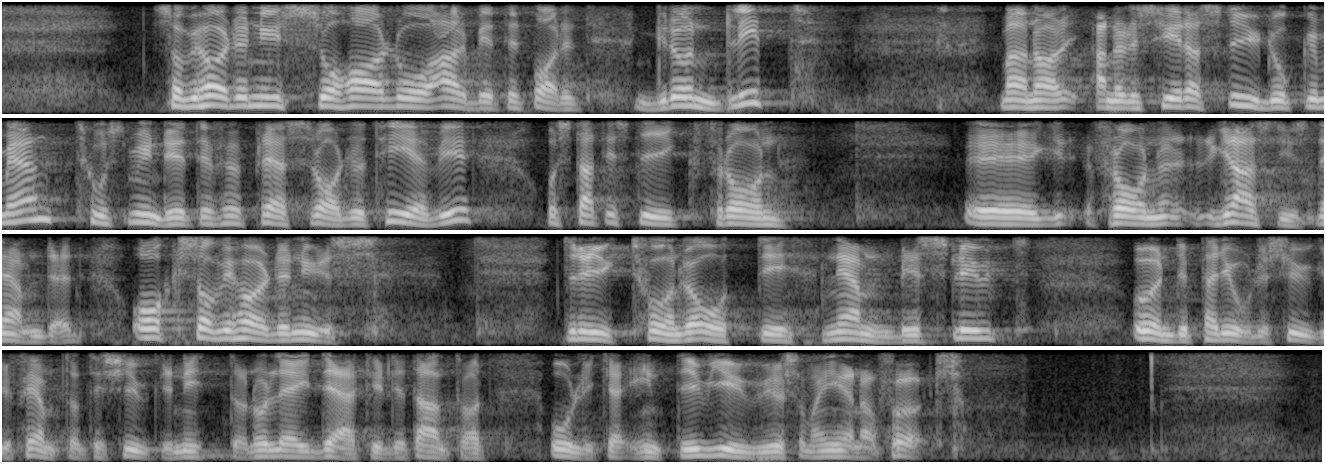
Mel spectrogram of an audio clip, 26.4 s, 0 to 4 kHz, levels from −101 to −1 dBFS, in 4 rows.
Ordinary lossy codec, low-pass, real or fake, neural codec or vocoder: none; 3.6 kHz; real; none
